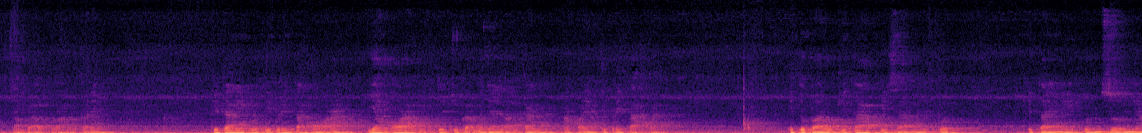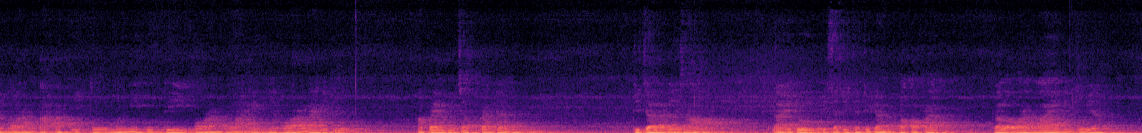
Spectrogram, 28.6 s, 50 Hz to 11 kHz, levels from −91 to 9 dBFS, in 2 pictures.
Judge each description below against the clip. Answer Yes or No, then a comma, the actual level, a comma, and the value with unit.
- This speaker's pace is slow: No, average, 105 wpm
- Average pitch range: No, narrow, 2.2 semitones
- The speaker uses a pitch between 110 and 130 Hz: No, very low, 95 Hz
